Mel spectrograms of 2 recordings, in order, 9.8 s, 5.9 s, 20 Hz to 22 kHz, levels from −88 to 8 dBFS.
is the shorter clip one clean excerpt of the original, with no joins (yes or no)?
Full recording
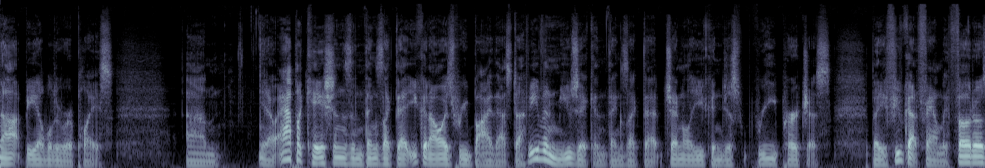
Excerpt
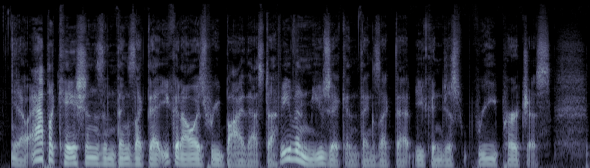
no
